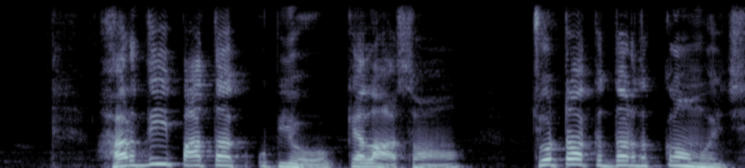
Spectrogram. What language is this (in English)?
Maithili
